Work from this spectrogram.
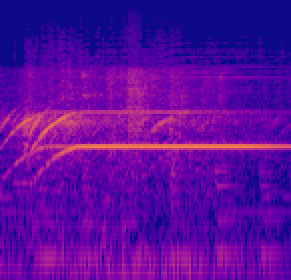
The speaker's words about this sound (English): And then the sirens started going off. A tsunami was on the way.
